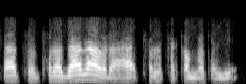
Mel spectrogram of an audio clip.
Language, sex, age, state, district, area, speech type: Hindi, male, 60+, Bihar, Samastipur, urban, conversation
